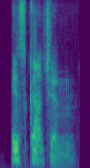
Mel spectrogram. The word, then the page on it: escutcheon: British English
